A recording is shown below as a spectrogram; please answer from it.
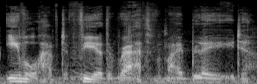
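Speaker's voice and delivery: whispered threat; menacing whisper. Acted. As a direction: hush it like a threat. Menacing line closing stoic pose.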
